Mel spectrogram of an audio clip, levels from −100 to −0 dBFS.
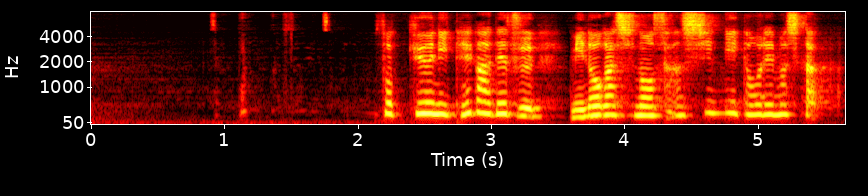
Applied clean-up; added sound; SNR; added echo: neural mask model DeepFilterNet 3.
